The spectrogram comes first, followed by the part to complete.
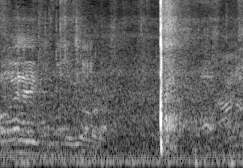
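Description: A single sharp knock about one and a half seconds in, the loudest sound here, with voices talking in the first second over a steady low rumble.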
